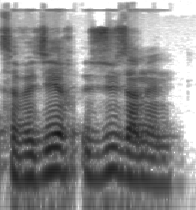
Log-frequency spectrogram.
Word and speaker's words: zusammen: En fait, Z, ça veut dire zusammen. Zusammen, en tout cas, je le prononce en français, mais c'est de l'allemand, ça veut dire ensemble.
